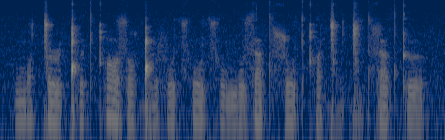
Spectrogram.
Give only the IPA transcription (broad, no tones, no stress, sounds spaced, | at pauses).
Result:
ŋ ɔ ǀ ə˞ ǃʰ ə t qʰ ɔ s ɔ ɡ͡ǃ ɜ f o t͡sʰ o t͡sʰ o ŋ o s a t ɬ o t qʰ ə ɡ͡ǀ ɔ ɡ͡ǀ o t ɬ a t kʼ ə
